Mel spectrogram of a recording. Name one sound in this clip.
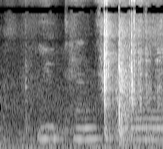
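Metal cutlery clinks and rattles in a drawer.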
